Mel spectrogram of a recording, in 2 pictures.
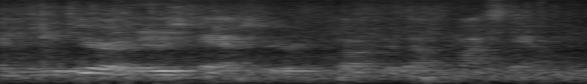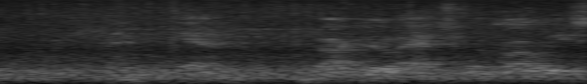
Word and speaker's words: Moscow: Lash would always say, there is no cow in Moscow. It's Moscow. Whether he was right or not, I still remember that to this day. That's supposed to be pronounced Moscow, not Moscow.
